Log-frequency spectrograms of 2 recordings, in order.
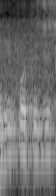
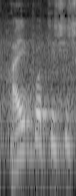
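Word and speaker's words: hypothesis: इसकी प्रोनाउंसिएशन शायद पहले मैंने हिपोथेसिस कर दिया था बेटा, हाइपोथेसिस होता है, आई एम सॉरी, हाइपोथेसिस।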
